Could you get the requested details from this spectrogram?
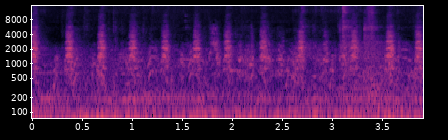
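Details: Chukar partridge kept by an owner in Krasnoyarsk, prompted to call: a series of short, harsh, chopped notes repeated about three times a second, steady throughout, over low background hum.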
